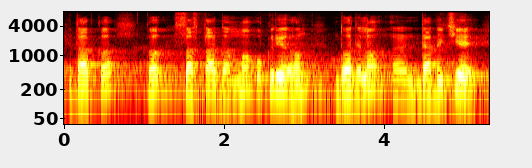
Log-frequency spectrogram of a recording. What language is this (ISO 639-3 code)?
mai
